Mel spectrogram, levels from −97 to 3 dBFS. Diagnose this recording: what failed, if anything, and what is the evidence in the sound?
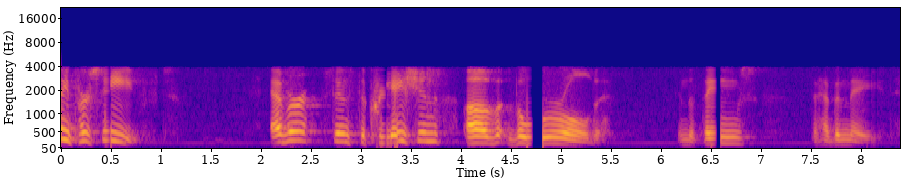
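Network packet loss with pitch repetition at 0.44, 3.16, 4.66, 6.5 and 8.06 s. The 60 to 160 ms gaps are bridged by a repeated, buzzy pitch cycle that fades out, not by hard silent dropouts.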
